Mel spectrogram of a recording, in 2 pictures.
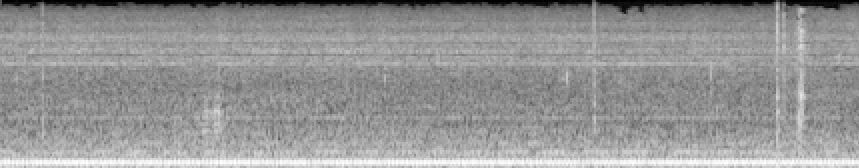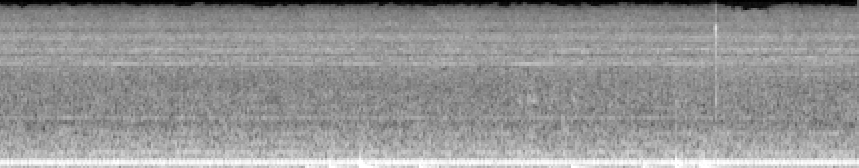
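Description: A steady low background hum, with a few low rumbling bumps between about seven and ten seconds in.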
